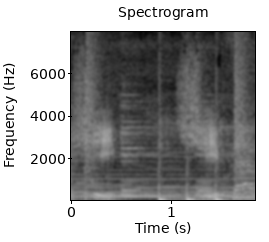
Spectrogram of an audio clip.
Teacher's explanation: This is articulated in the front part of the vowel tract, the tongue close to the roof of the mouth, and the lips is pressed. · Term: long E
